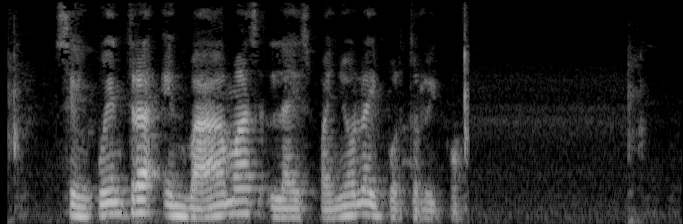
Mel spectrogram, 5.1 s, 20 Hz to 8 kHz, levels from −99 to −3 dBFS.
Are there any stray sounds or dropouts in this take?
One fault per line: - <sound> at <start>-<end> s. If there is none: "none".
none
